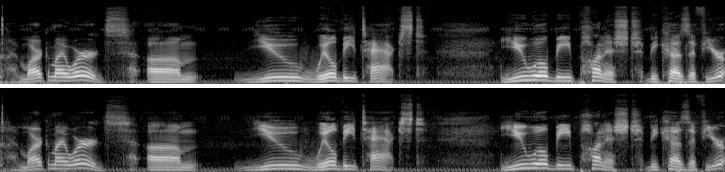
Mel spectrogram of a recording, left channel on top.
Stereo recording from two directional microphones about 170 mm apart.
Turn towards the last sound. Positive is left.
turn(degrees=25)  # may be behind; listen again after turning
